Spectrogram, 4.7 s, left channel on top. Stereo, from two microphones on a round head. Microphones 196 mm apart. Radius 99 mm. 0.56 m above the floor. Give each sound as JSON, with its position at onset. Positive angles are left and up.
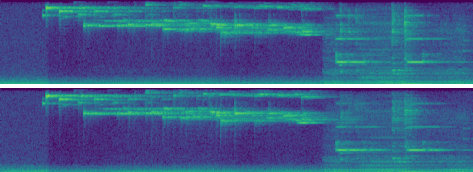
{"t": 0.4, "sound": "a chime", "side_deg": -5, "distance_m": 2.5}
{"t": 3.2, "sound": "a microwave", "side_deg": 35, "distance_m": 2.0}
